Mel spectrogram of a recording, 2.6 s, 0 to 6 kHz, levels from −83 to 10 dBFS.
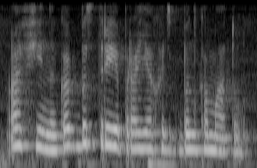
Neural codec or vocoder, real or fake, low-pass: none; real; 5.4 kHz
